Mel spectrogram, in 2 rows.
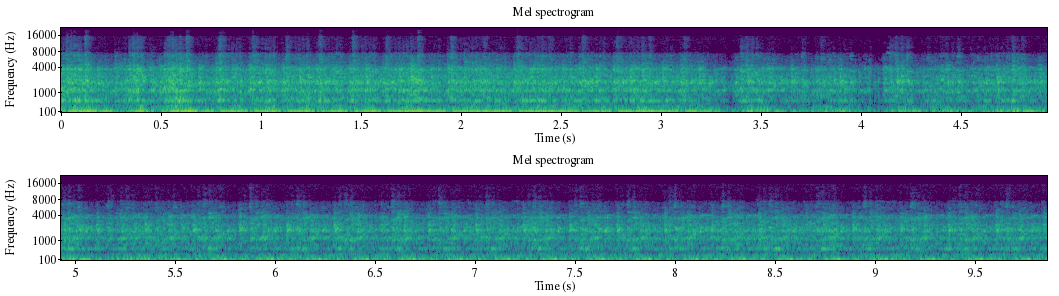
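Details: Cold start at about 15°F of a 1993 Ford F-350 7.3 IDI diesel: cold diesel clatter with an uneven, loping idle that surges and settles about twice a second; cause unknown.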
